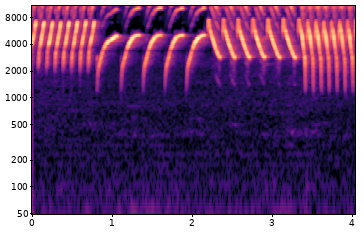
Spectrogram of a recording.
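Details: Canary singing as a lure to get a reluctant canary to respond and sing long: rapid tours of repeated notes, first quick high chips, then slower upslurred whistles, then fast downward-sweeping syllables.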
